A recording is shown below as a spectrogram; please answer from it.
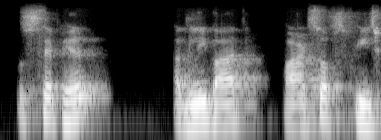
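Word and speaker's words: باء: के पढ़ेंगे प्रोनाउंस करेंगे जैसे बा एक ऐसा हर्फ है जिसको अरबी में एक ही आवाज के साथ बे करके पढ़ा जा जाता है अरबी में उसको बा पढ़ा जाएगा मैं ऐसे अल्फाज को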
